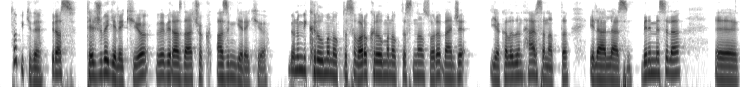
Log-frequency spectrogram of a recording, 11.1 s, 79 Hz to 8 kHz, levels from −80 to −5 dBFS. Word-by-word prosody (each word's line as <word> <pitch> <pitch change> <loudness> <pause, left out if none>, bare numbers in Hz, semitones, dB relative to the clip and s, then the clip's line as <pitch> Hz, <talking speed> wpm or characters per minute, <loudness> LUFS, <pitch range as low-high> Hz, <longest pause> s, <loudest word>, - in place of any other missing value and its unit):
Tabii 310 -10 -6
ki 120 - -8
de 110 -1 0
biraz 80 - 0
tecrübe 150 +4 +3
gerekiyor 130 +3 +2
ve 145 0 0
biraz 135 -3 +4
daha 125 0 +5
çok 125 0 -8
azim 135 0 +1
gerekiyor. 105 -2 -3 0.3
Bunun 200 0 0
bir 190 - -2
kırılma 165 -2 +2
noktası 145 -2 -3
var. 135 +2 +8
O 155 - +3
kırılma 150 -1 +2
noktasından 145 +1 -3
sonra 140 +1 -1
bence 135 +2 0 0.3
yakaladığın 135 +3 0
her 150 +1 0
sanatta 125 -2 -3 0.3
ilerlersin. 120 -4 +2
Benim 160 +3 +1
mesela, 165 0 +1 0.5
eee, 120 -2 +3
135 Hz, 155 wpm, -21 LUFS, 125-150 Hz, 0.5 s, var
